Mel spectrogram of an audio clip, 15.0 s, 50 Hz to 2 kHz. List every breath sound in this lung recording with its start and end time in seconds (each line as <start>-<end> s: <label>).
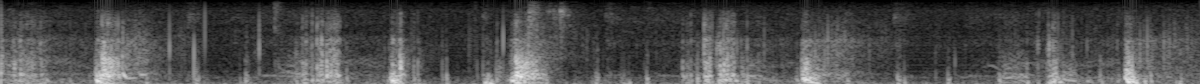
0.00-0.65 s: crackles
1.08-2.03 s: inhalation
1.08-2.03 s: crackles
3.49-4.44 s: exhalation
3.49-4.44 s: crackles
4.76-5.31 s: crackles
6.00-6.91 s: inhalation
6.00-6.91 s: crackles
8.57-9.60 s: exhalation
8.57-9.60 s: crackles
9.96-10.95 s: inhalation
9.96-10.95 s: crackles
12.50-13.59 s: exhalation
12.50-13.59 s: crackles
14.12-14.71 s: inhalation
14.12-14.71 s: crackles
